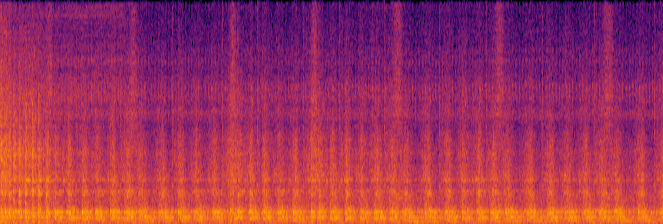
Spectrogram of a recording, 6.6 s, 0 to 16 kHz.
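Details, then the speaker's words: Early-80s Opel Monza barn find, injected 3.0 straight six, fuel poured into the intake: slow cranking with a ragged catch of firing for about half a second, then dies; spark and burnt-fuel smell present, engine fundamentally okay. "is it is uh sparking yeah and it's smelling of burnt fuel as well yeah so yeah it is I mean it was running then for a second wasn't it or half a second Kinda"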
